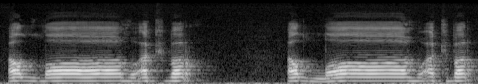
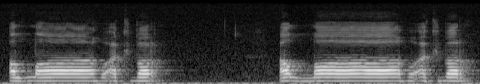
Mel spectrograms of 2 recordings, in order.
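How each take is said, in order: First: A pause separates the two phrases. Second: The same.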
